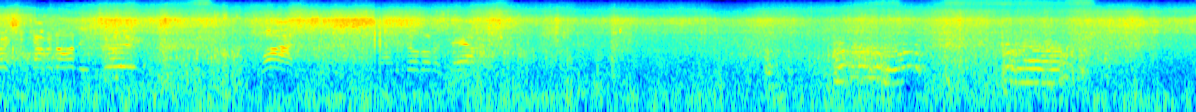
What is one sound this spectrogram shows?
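Men talk casually nearby over the wind.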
